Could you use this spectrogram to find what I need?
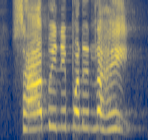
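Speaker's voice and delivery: high, slow, sing-song mockery of "Padre Lai"; sneering imitation of the rival; mocking quote. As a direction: stretch "Padre" up high to ridicule it.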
